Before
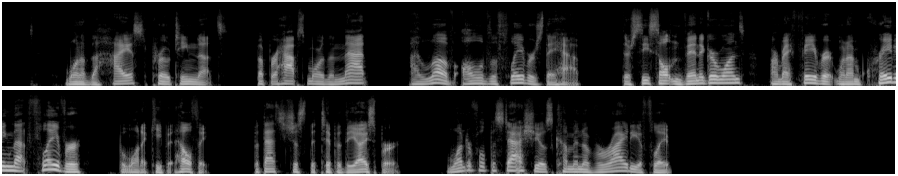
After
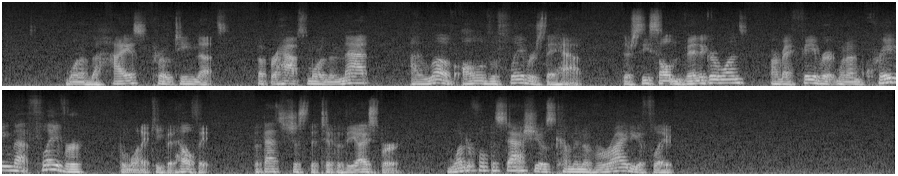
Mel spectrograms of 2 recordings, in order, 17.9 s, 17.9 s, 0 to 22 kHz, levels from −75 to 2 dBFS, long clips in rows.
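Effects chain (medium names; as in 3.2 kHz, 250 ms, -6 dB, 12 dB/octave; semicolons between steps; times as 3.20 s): in parallel at +1.5 dB: compressor with a negative ratio -28 dBFS; on the sum: added noise pink -37 dBFS; doubling 34 ms -5.5 dB; loudspeaker Doppler distortion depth 0.11 ms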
